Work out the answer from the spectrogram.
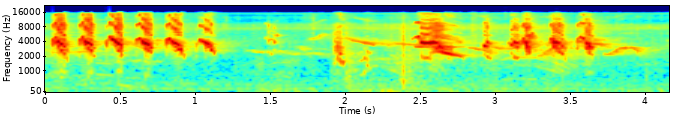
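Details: Oriental magpie-robin, known locally as kacer, song used to provoke other birds into singing: a fast run of six sharp repeated chirps, a pause of scattered notes, then another rapid burst of high trilled phrases.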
